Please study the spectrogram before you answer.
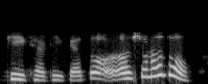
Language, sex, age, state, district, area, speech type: Hindi, female, 18-30, Madhya Pradesh, Hoshangabad, urban, conversation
